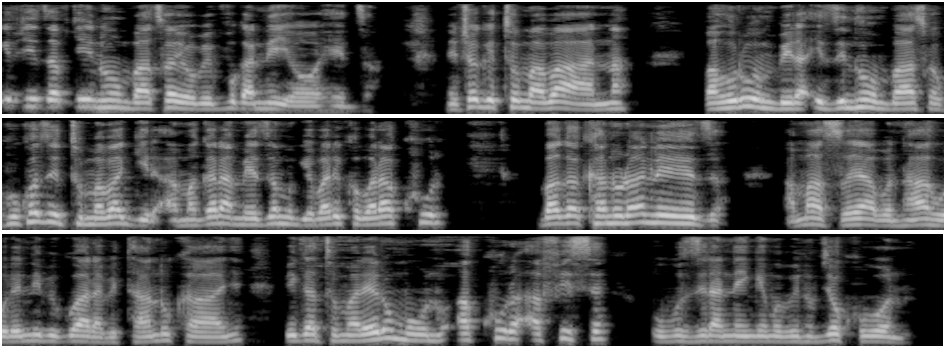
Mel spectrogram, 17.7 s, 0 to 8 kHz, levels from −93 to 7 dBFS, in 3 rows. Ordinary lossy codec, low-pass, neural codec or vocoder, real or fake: MP3, 64 kbps; 7.2 kHz; none; real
